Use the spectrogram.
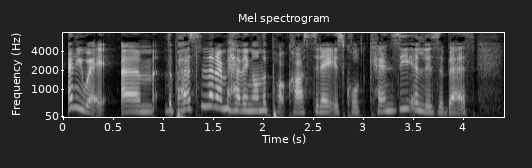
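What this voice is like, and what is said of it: Mixed English-American accent, grandmotherly. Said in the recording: “they loved my English/American voice ... I've always had a fucked up accent, but clearly it got worse along the way ... they also said that I sounded grandmamish”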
